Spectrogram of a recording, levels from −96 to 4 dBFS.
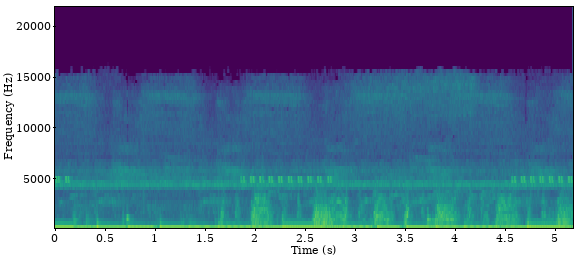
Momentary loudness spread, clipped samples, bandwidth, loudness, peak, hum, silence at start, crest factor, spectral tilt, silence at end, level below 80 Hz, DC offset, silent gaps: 2 LU; under 0.1%; 14.5 kHz; -18 LUFS; -2 dBFS; none; 0 s; 16 dB; -7 dB/octave; 0 s; -22 dBFS; 0.2%; none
